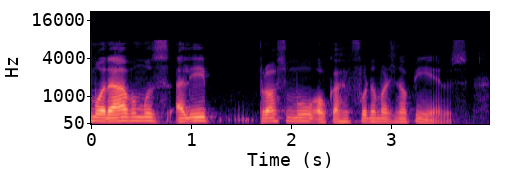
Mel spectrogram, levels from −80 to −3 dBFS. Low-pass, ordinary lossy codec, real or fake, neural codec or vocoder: none; none; real; none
